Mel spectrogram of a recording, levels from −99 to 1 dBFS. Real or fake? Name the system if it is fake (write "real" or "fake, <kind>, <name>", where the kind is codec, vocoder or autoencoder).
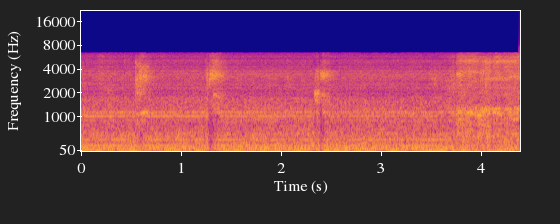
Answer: fake, autoencoder, DAC-VAE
